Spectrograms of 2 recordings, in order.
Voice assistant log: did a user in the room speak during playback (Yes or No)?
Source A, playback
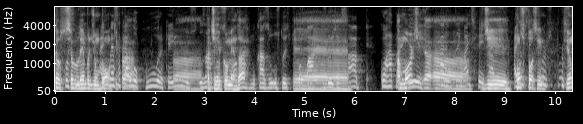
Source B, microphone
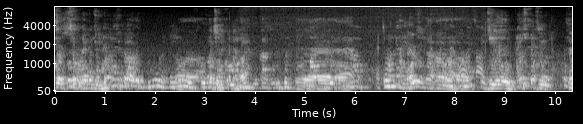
Yes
